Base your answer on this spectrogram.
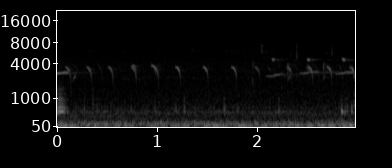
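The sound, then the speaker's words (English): A flock of birds gives short, high, downslurred flight calls in quick overlapping succession, with a thin sustained whistle near the end, all over a steady low rumble. “Sounds like the flock is getting restless. They're giving flight calls.”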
